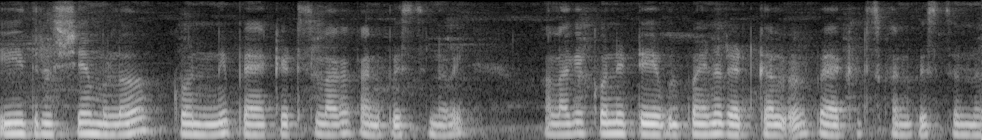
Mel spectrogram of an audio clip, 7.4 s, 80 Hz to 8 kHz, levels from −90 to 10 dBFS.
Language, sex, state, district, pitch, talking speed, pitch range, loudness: Telugu, female, Andhra Pradesh, Krishna, 170 Hz, 115 wpm, 160-180 Hz, -15 LUFS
